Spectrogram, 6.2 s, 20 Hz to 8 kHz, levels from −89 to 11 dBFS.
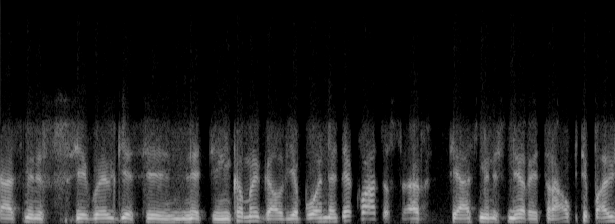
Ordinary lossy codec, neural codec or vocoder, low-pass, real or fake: Opus, 32 kbps; none; 7.2 kHz; real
